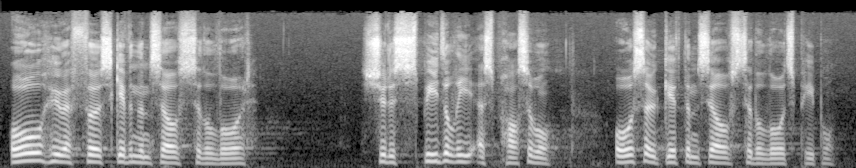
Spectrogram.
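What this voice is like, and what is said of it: British accent. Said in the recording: “if you've got a British accent”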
